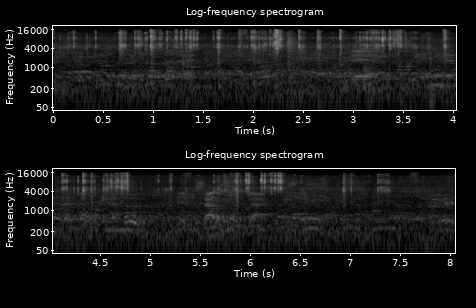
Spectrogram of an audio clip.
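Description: Faint murmur of voices at a poker table, with many scattered light clicks of chips and cards being handled.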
